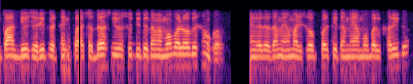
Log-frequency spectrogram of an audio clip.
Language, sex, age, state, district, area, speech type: Gujarati, male, 18-30, Gujarat, Morbi, rural, conversation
